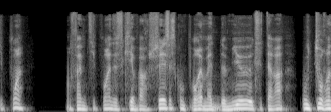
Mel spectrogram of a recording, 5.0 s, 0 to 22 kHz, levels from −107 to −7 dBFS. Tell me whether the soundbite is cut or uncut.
cut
